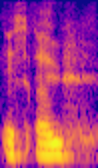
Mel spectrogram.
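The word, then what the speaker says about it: Ésaü: j'ai haï this is our souhaitait isso qu'on prononce s a eu souvent annotés de dieu que disons-nous donc y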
